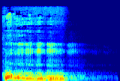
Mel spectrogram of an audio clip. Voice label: happy; Dota 2; tiny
